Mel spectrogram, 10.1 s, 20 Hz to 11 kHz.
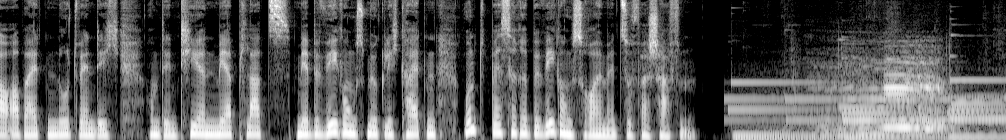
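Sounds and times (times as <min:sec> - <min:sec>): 
speech: 0:00.0 - 0:07.4
cow mooing: 0:08.0 - 0:09.7.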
